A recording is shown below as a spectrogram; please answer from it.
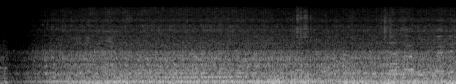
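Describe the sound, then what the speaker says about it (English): A heavy tractor engine drones steadily and loudly while plowing land, a continuous low mechanical rumble that builds at the start and holds, with a faint voice under it. "the assuring sound of the engine as plow meets land"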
